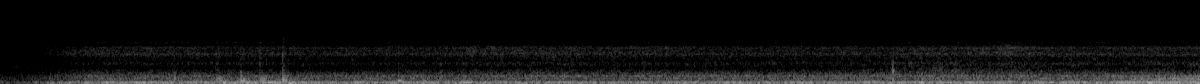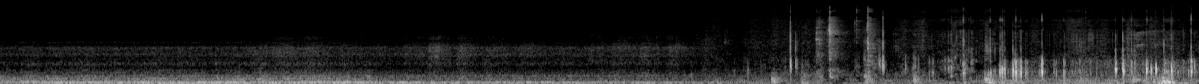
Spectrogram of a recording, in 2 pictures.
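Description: Train running: a steady low rumble that grows louder toward the middle, then sharp clattering knocks over the last few seconds.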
